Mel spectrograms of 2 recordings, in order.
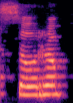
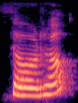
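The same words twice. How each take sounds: First: The first sound is a hissing s. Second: The first sound is a lisped th. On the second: "Pero em Espanha, tem o som do T H do inglês"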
